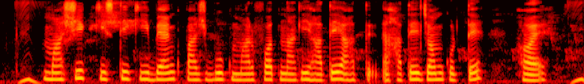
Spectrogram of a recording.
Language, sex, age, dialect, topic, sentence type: Bengali, female, 18-24, Rajbangshi, banking, question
